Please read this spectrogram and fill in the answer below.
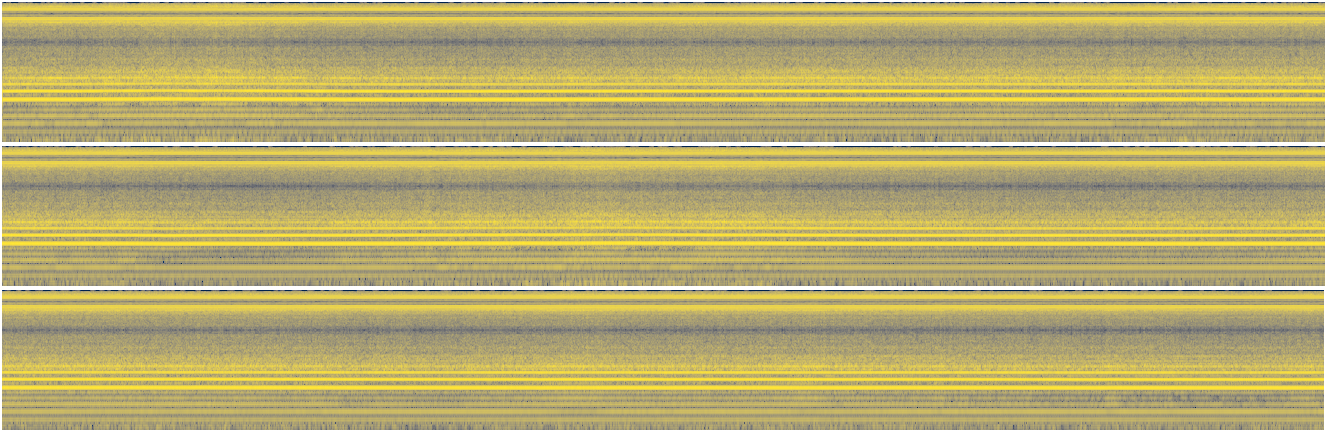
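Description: Dynam Hawk Sky's electric motor and propeller whining steadily in flight, picked up by the onboard camera, with a low rush of wind underneath.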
